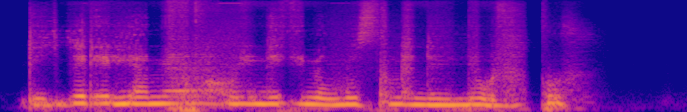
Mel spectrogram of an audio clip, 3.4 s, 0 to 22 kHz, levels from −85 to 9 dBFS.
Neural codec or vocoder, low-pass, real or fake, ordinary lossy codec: codec, 44.1 kHz, 0.9 kbps, DAC; none; fake; none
